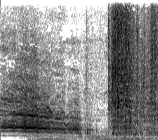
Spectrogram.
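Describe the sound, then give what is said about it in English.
A horse neighs loudly, one continuous whinny with a shrill, wavering high pitch over a low rumbling tone, ending in a breathy burst. “Stick around for a whole lot more, and we'll be right back after this horse takes a wrong turn.”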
